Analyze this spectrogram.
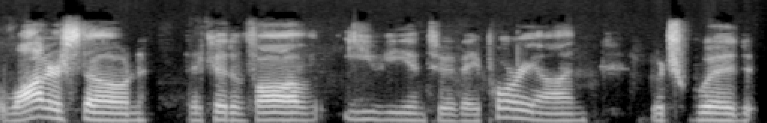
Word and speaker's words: Eevee: based on the fact you pronounced it Eve. Okay, Eevee.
